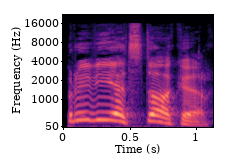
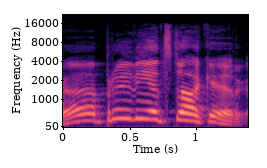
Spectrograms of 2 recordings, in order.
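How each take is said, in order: First: Put-on high, loud, slow Stalker greeting in a thick Eastern European accent. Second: Put-on very high, loud Stalker greeting in an Eastern European accent; Stalker impression. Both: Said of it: "But I can emulate Stalker".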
